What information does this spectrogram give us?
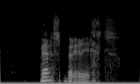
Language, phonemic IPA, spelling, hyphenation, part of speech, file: Dutch, /ˈpɛrs.bəˌrɪxt/, persbericht, pers‧be‧richt, noun, Nl-persbericht.ogg
- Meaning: a press release, a press report, a written statement to the press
